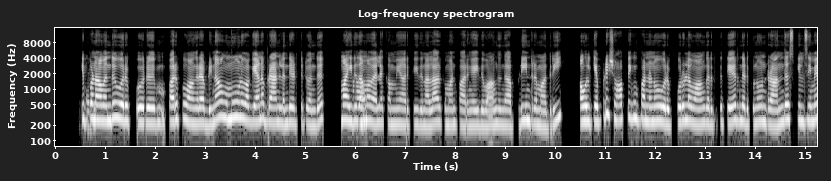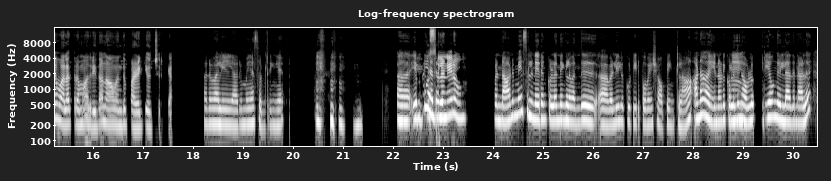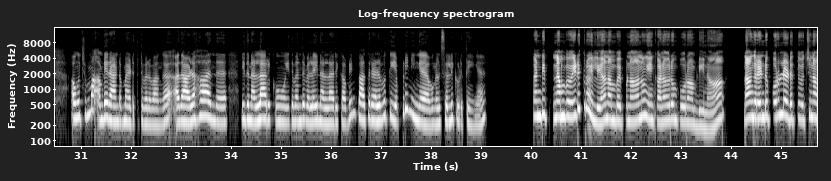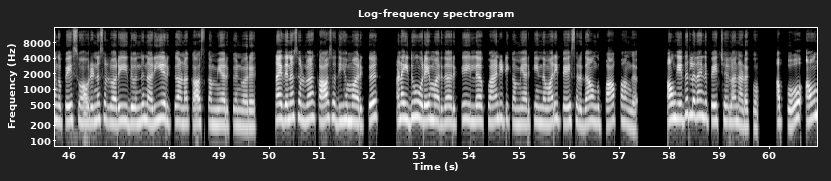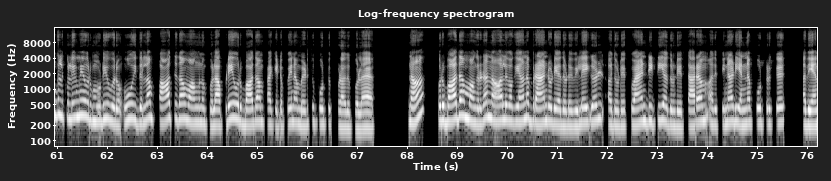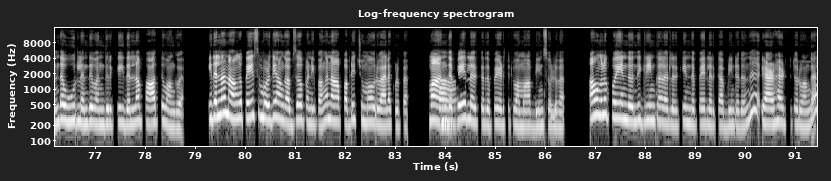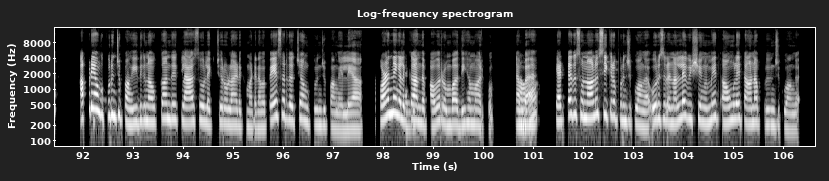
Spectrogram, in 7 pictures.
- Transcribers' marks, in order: in English: "ஷாப்பிங்"; in English: "ஸ்கில்ஸுமே"; chuckle; in English: "ஷாப்பிங்க்கலாம்"; in English: "ரேண்டமா"; other background noise; in English: "குவான்டிட்டி"; in English: "குவான்டிட்டி"; in English: "அப்சர்வ்"; unintelligible speech; in English: "கிளாஸோ, லெக்சரோலாம்"; unintelligible speech
- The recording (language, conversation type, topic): Tamil, podcast, குழந்தைகளின் திரை நேரத்தை நீங்கள் எப்படி கையாள்கிறீர்கள்?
